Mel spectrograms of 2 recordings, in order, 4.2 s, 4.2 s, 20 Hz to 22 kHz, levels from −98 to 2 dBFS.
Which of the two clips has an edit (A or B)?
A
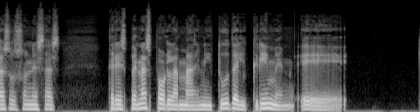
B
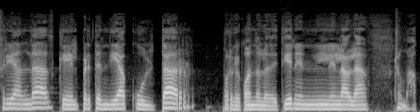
A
